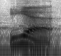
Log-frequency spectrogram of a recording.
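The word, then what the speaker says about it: ياء: And the final letter is Ya, and we pronounce it Y, like a Y in English.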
